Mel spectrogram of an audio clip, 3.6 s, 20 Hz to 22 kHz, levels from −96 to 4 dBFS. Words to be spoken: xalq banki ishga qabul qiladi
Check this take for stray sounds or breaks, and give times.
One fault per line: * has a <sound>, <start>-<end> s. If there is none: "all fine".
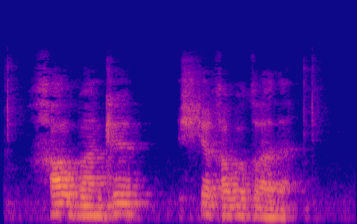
all fine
